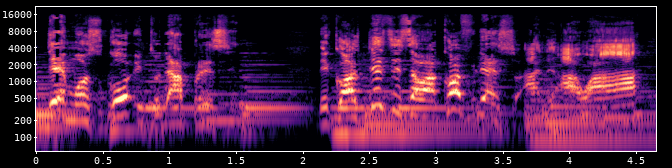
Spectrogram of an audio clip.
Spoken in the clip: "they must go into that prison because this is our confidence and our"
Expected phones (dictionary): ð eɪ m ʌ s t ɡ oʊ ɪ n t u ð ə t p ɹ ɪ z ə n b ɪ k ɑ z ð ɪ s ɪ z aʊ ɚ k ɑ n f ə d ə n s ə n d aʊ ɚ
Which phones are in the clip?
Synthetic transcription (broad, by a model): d eɪ m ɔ s t ɡ oʊ ɪ n t u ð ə t p ɹ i s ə n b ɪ k ɑ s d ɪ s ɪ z aʊ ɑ k ɑ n f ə d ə n s ə n d aʊ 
